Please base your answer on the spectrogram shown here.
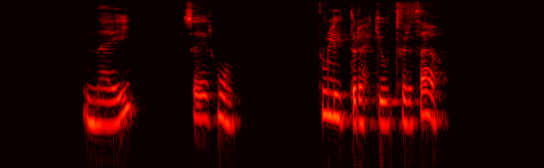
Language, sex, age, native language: Icelandic, female, 40-49, Icelandic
